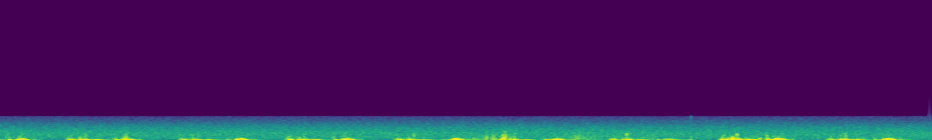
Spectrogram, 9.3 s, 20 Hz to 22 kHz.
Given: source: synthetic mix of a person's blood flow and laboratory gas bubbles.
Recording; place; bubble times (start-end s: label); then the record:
Doppler ultrasound of blood flow; precordium
no bubbles
From the record:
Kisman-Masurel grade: 000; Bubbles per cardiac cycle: 0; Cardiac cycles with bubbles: 0%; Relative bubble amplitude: no bubbles discernible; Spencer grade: 0 (complete lack of bubble signals)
